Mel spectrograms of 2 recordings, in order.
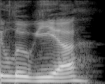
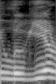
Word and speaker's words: Lugia: the 6:00 challenge it was supposed to be Lugia which was actually a surprise I thought it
